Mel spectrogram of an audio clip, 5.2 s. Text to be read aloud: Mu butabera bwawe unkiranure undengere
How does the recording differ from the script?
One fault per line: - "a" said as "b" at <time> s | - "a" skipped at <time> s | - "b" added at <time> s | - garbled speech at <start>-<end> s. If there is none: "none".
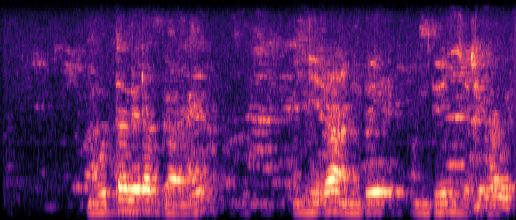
none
